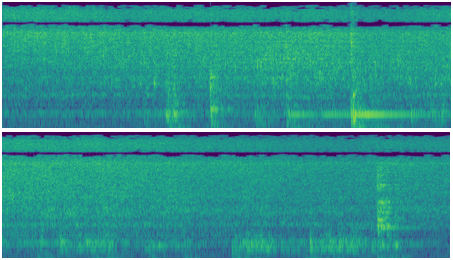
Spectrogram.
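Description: Ginger-garlic paste sizzling in hot oil with whole spices and fried onion in a steel pot, with a steady frying hiss. It is being stirred, and a few sharp knocks of metal on the pot come through, the loudest about two seconds in with a short ring.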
